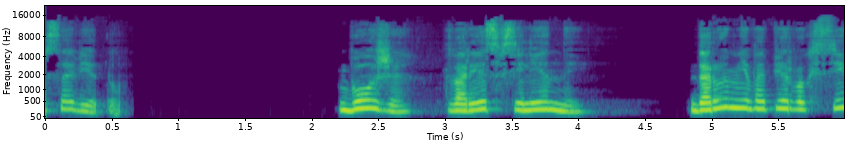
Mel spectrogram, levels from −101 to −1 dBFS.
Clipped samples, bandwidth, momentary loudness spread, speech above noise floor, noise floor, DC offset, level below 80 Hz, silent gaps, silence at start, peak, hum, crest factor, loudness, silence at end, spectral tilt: under 0.1%; 15.5 kHz; 11 LU; 49 dB; -70 dBFS; under 0.1%; -74 dBFS; 0.66-0.74 s, 0.86-2.14 s, 4.62-4.78 s; 0 s; -6 dBFS; none; 18 dB; -21 LUFS; 0 s; -5 dB/octave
